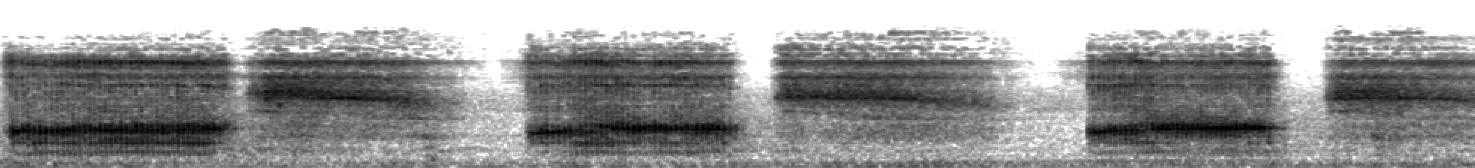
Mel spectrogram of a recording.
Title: Jellbilly is sleeping snore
